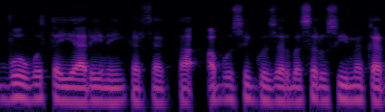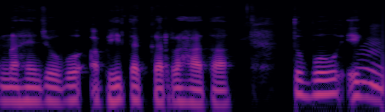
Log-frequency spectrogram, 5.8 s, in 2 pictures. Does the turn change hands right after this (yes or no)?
no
